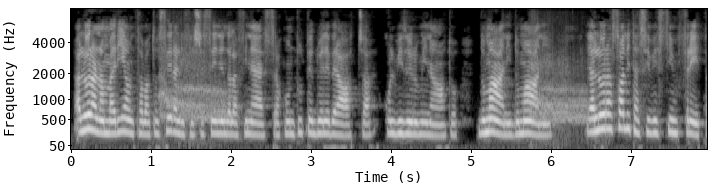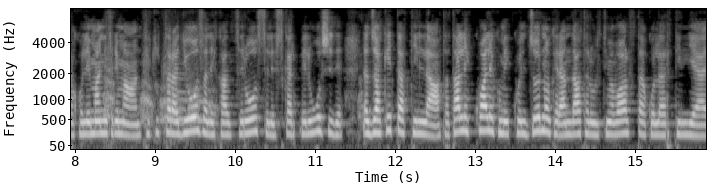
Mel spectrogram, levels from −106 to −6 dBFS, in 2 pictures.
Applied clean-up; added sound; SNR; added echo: none; Bark; 19 dB; none.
